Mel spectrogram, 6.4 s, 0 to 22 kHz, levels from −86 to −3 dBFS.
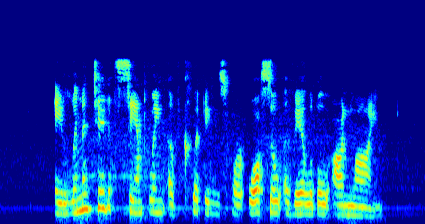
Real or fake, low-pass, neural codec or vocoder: real; 7.2 kHz; none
